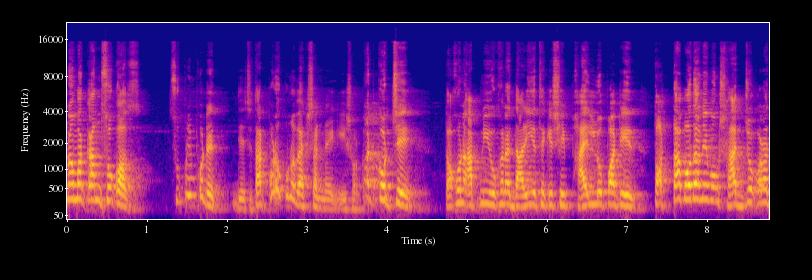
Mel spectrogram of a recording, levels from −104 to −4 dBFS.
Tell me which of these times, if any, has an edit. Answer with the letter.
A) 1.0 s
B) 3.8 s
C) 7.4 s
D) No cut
B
